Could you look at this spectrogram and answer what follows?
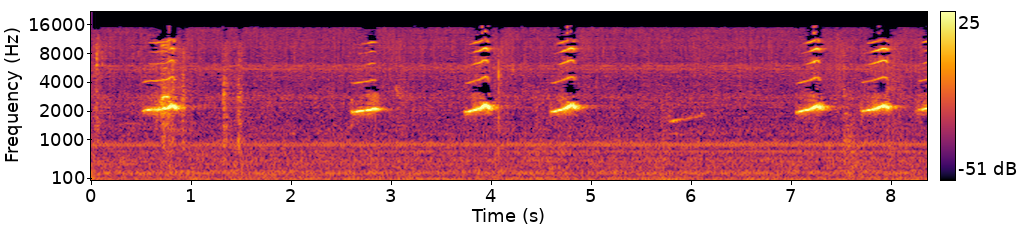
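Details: Female white-rumped shama giving single short whistled notes at irregular intervals of about one to two seconds, spaced by quiet pauses over a faint steady hum.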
